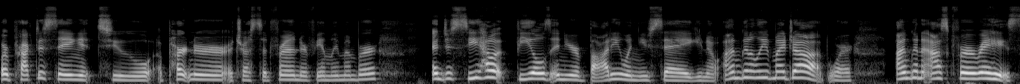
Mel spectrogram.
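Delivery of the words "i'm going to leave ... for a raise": higher-pitched, ungrounded, untrue-sounding delivery. Showing how your voice rises on examples that aren't true, voice going higher. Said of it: "my voice went higher".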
